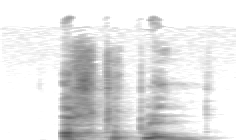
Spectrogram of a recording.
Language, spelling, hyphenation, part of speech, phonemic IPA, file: Dutch, achterplan, ach‧ter‧plan, noun, /ˈɑx.tərˌplɑn/, Nl-achterplan.ogg
- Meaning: 1. backstage 2. background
